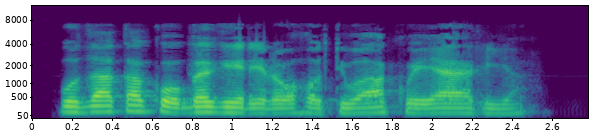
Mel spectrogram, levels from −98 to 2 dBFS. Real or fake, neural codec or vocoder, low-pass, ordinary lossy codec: fake; codec, 16 kHz, 4 kbps, X-Codec, HuBERT features, trained on LibriSpeech; 7.2 kHz; AAC, 32 kbps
